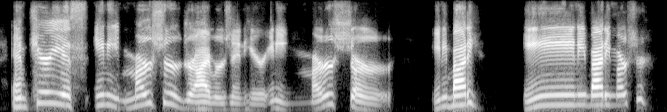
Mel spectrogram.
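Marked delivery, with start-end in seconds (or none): none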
